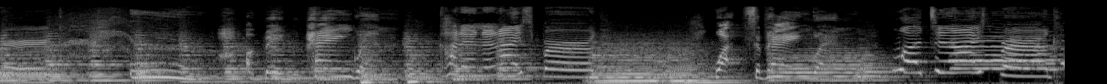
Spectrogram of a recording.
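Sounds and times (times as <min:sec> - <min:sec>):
high-pitched voice singing: 0:00.0 - 0:06.0, 0:09.0 - 0:10.7.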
